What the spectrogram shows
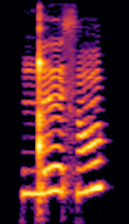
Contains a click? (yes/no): yes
